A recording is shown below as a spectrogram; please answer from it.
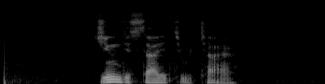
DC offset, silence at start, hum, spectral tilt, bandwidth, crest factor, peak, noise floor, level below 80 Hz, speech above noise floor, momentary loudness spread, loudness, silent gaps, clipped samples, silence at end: under 0.1%; 0.95 s; none; -6 dB/octave; 13.5 kHz; 22 dB; -16 dBFS; -70 dBFS; -60 dBFS; 35 dB; 18 LU; -36 LUFS; none; under 0.1%; 0.9 s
